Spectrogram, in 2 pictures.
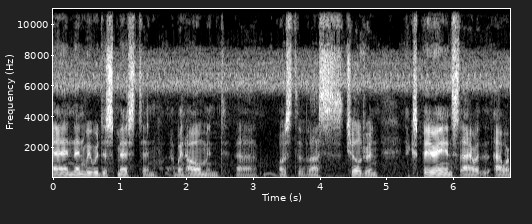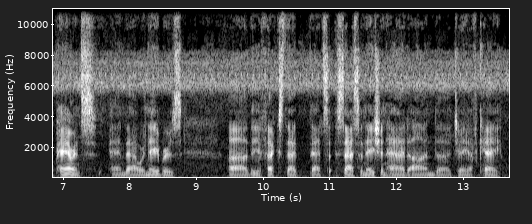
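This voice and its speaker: Noticeable background noise sits behind a man with an American accent. He talks at a fairly slow pace in a monotone, flat intonation. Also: medium pitch for a man. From United States. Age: 60s. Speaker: video blogger. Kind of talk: casual monologue. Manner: halting, many fillers.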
